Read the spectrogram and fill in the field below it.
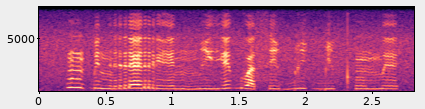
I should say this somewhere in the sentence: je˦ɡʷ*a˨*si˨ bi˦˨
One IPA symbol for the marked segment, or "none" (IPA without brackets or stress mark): a˨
